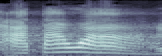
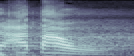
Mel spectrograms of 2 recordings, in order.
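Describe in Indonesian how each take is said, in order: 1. Kata itu berakhir dengan bunyi 'tawa'. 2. Kata itu berakhir dengan bunyi 'tau'. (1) "yang betul itu atawa" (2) "Jadi dibaca atau"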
